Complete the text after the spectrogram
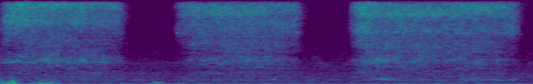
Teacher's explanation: there is no vibration right so that is voiceless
